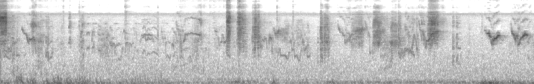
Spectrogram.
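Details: Parakeets chirping outdoors on a windy day: a busy run of short, sharp, high chirps and squawks, some overlapping, spread through the clip above a low rumble of wind.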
